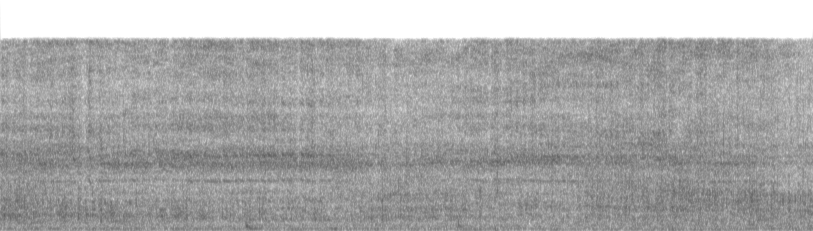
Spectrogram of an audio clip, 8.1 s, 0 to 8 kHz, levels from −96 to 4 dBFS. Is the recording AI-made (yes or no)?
no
